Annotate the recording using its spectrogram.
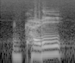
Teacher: between two vowels such as o and a, you never find a d, it becomes a ra. Ghadi is another example of flapping.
